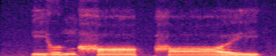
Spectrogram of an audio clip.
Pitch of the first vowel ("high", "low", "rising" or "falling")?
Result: rising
